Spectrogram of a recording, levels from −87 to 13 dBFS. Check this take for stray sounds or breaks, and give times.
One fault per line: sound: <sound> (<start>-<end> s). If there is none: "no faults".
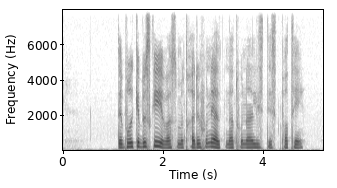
no faults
